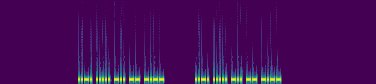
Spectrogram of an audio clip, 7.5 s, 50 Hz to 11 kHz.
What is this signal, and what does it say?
Morse code, heard as a keyed tone, about 40 wpm, 700 Hz. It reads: F5DMY F5DMY
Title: DXCC-100 Call Signs - 5 Characters - Repeated 2x - 40wpm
